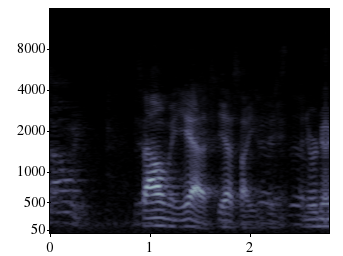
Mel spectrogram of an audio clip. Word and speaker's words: Xiaomi: It's Xiaomi.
